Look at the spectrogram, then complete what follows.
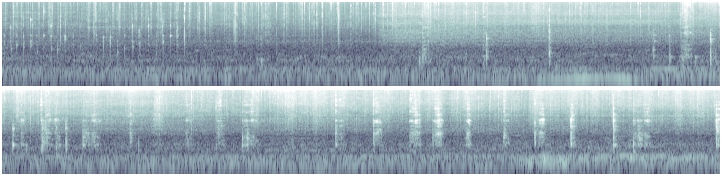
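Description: Fried rice sizzling in a metal wok while a metal spoon stirs and scrapes it against the pan. Light taps at first; the sizzle comes up about a quarter of the way in, and quick scraping clacks grow frequent from about halfway.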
